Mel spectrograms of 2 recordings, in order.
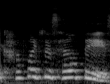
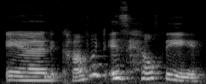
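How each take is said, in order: First: Conflict is healthy, pitched much higher with IS stressed; high emphatic repeat. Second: And conflict IS healthy, slow, leaning on IS; slow it down and lean hard on IS in "conflict is healthy"; stress on is. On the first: Reader repeating her message to viewers, high and emphatic. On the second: Tarot reader insisting to viewers, slow stress on IS. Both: Shown as a demonstration. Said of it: "That's what I'm hearing".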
